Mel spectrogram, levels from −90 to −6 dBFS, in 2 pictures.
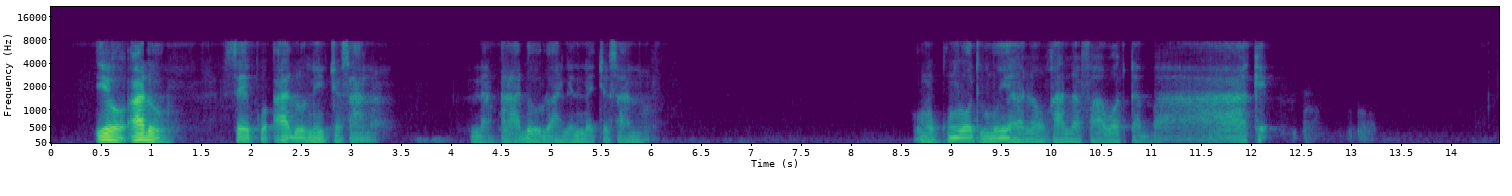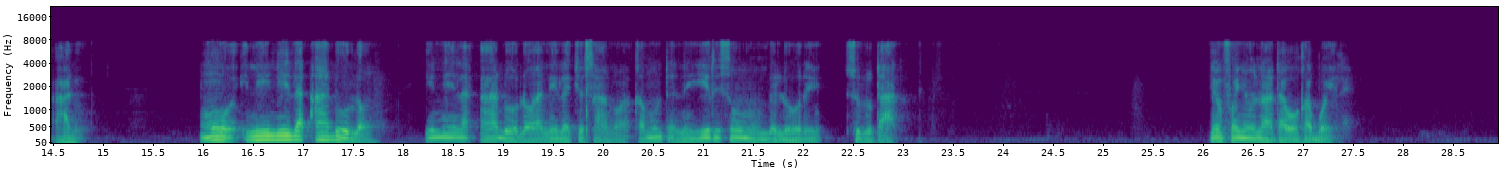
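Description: No technical faults are audible.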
